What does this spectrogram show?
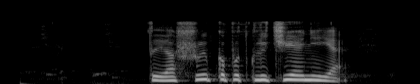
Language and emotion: Russian, angry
